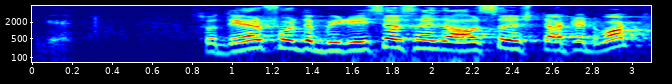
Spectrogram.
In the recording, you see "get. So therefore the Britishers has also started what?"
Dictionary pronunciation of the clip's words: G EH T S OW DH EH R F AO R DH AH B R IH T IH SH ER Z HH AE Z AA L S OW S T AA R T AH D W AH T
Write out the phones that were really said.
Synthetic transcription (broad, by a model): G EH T S OW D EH R F AO R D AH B IH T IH S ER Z HH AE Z AA L S OW S T AA R T AH D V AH T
